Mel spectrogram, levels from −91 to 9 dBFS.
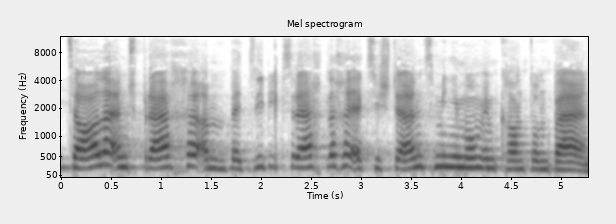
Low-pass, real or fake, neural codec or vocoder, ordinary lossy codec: none; real; none; none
